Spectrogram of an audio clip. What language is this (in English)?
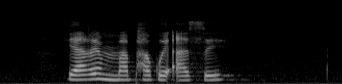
Northern Sotho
